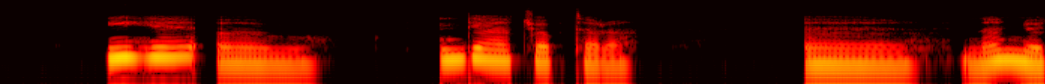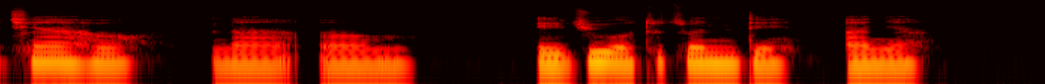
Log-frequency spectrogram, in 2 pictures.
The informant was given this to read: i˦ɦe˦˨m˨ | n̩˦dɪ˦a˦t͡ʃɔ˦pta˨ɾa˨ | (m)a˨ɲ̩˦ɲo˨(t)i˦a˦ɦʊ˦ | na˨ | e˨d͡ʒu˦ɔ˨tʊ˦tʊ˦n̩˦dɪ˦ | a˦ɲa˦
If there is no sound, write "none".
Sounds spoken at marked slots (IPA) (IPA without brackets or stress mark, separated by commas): n, t͡ʃ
